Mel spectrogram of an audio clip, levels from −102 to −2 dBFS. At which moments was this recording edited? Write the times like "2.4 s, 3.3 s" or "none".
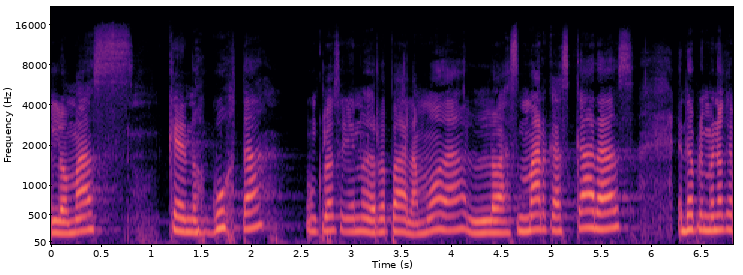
1.1 s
